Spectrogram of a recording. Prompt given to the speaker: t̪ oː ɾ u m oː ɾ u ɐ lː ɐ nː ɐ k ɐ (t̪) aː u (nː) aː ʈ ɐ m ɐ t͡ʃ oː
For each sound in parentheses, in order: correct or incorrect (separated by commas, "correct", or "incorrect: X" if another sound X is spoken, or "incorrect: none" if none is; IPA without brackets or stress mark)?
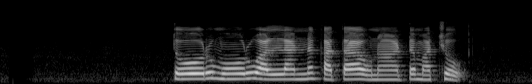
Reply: correct, incorrect: n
